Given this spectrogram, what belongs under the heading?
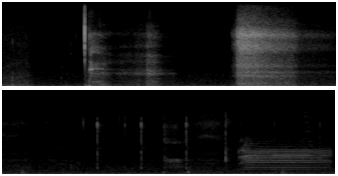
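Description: A sheep in the video game Minecraft gives one short wavering bleat near the end, after a couple of brief breathy noise bursts against a quiet background.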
